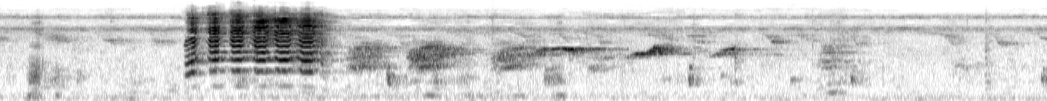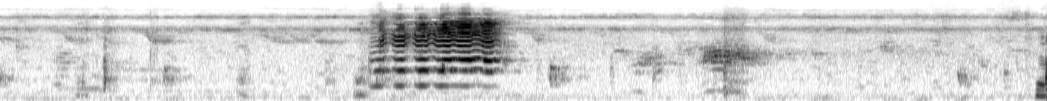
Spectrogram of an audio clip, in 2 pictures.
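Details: Household goat right after delivering a kid; two loud, wavering, high-pitched bleats about six seconds apart, each under a second long, with quiet Tagalog conversation and a low background hum between them.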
